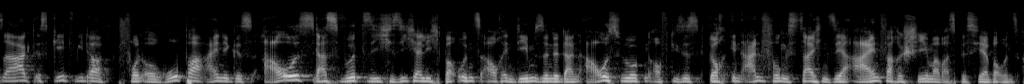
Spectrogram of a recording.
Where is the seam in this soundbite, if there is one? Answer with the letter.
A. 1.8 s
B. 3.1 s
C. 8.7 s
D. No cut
B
